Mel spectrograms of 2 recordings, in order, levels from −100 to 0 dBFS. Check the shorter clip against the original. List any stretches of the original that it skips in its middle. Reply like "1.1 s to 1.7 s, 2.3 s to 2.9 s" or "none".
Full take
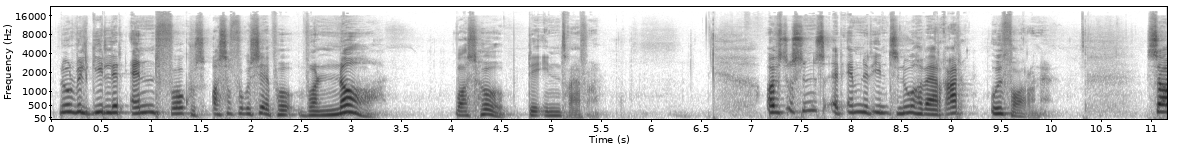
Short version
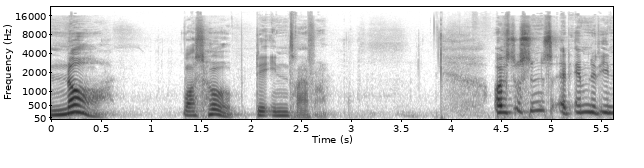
none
